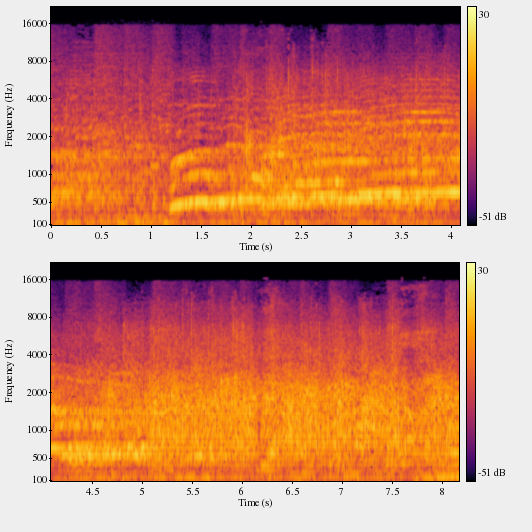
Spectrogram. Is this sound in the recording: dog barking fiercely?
no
